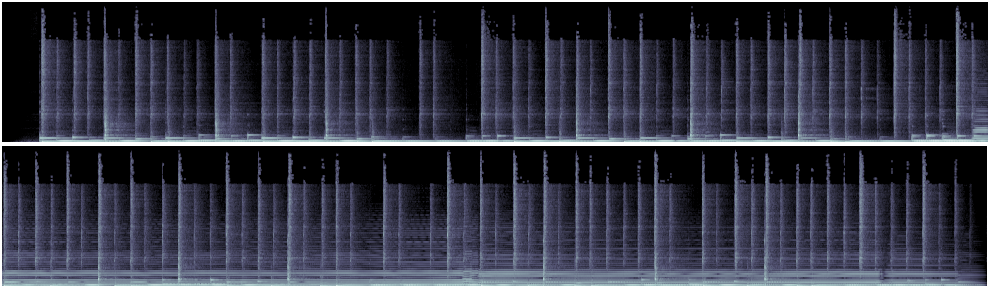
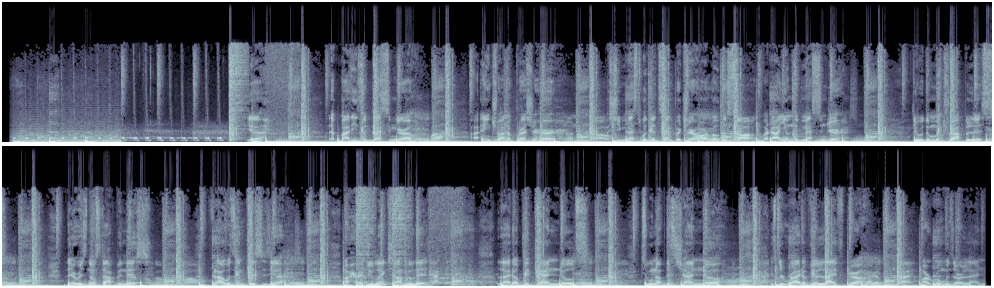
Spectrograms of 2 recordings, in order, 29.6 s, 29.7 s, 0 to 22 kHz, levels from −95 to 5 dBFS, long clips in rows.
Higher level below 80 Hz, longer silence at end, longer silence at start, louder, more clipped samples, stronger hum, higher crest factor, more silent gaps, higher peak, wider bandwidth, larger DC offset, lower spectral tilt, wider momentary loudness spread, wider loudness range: second, -28 dBFS vs -10 dBFS; about the same, 0.1 s vs 0.1 s; first, 0.55 s vs 0.15 s; second, -23 LUFS vs -11 LUFS; second, under 0.1% vs 0.8%; neither; first, 18 dB vs 8 dB; neither; second, -4 dBFS vs 0 dBFS; first, over 20 kHz vs 16.5 kHz; neither; about the same, -6.5 dB/octave vs -5.5 dB/octave; about the same, 7 LU vs 8 LU; about the same, 4 LU vs 3 LU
